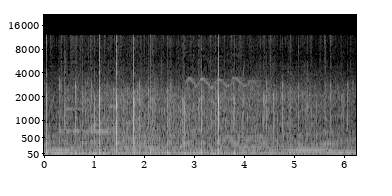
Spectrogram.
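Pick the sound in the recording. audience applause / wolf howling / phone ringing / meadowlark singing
audience applause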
